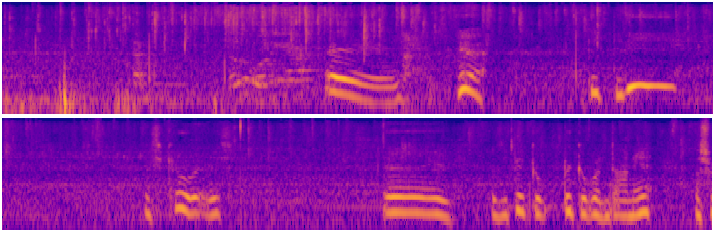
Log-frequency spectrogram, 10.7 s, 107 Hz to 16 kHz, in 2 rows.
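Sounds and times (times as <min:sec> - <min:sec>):
steady rain pattering on hard pavement: 0:00.0 - 0:10.6
speech: 0:01.0 - 0:03.8, 0:04.4 - 0:05.2, 0:06.4 - 0:07.2, 0:08.2 - 0:10.6.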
